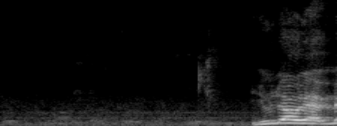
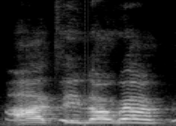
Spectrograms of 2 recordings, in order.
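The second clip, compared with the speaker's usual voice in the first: ordinary delivery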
